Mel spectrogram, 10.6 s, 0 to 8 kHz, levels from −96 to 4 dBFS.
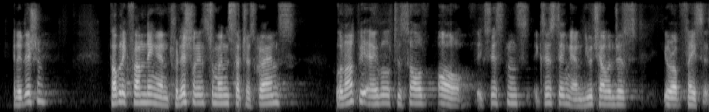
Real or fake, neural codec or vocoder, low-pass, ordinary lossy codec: fake; codec, 16 kHz, 6 kbps, DAC; 7.2 kHz; none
